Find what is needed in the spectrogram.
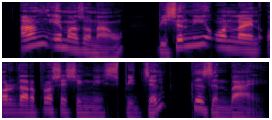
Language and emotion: Bodo, surprised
